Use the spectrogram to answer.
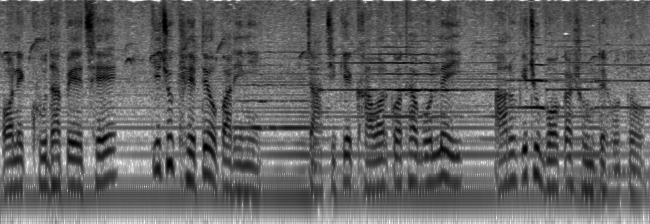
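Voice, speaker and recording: A man's voice: mid-range voice, normal speed, over loud music, close to an everyday voice. A man voicing a sad, obedient orphaned schoolboy in a children's cartoon, pleading and polite. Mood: hurt.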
